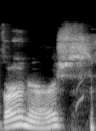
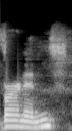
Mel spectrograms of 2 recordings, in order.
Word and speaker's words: Vernors: We had Verner's, which is spelled Vernors. Right. That's right. It's not Vernon's, but I'm sure there's some carbonated beverage named Vernon's somewhere that could.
